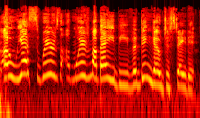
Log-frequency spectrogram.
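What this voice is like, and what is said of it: Put-on Australian accent. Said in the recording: “Australian accent.”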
